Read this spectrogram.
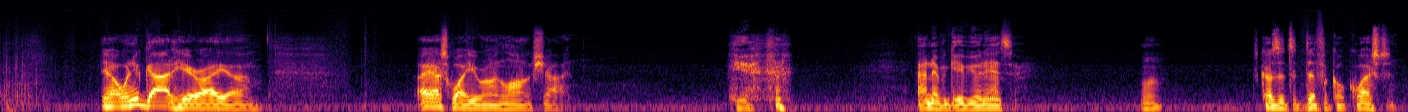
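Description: A middle-aged man speaks calmly and hesitantly, close by.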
